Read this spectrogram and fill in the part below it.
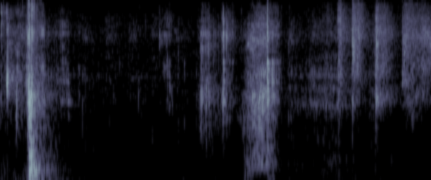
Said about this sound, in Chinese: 抱歉你们，如果听到我突然不说话了，就代表我正在吃东西或者正在喝东西。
